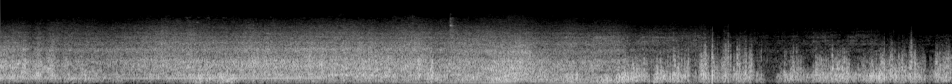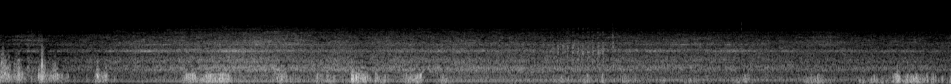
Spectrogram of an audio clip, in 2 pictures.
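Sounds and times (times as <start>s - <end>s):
train wheels rumbling on rails: 0.0s - 7.7s.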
